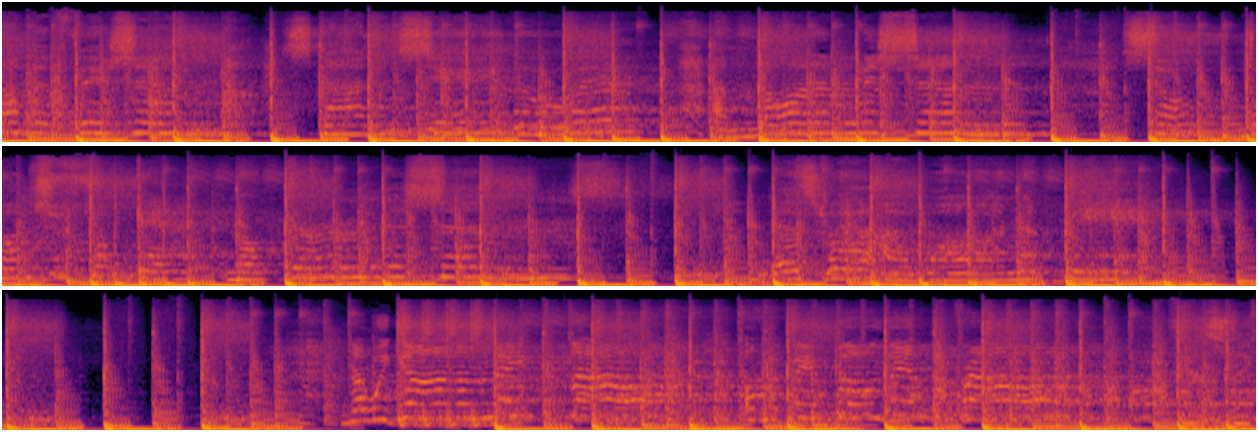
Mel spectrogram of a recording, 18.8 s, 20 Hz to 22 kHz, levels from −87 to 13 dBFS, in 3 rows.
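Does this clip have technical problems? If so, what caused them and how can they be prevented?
Yes. A sudden voltage step, likely from a connector being plugged or a switch being flipped somewhere in the chain, was added to the signal, and the following circuitry shaped it into pulses. The result is a loud pop, heard as two sharp pops in quick succession between 17.58 and 17.79 s, peaking a few decibels above the surrounding audio, with the sound continuing underneath. To prevent it, mute or power down the signal chain before changing cables or switches, and keep equipment properly grounded.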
